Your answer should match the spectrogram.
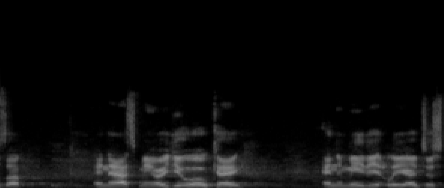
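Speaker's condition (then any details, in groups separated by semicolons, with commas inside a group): ALS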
